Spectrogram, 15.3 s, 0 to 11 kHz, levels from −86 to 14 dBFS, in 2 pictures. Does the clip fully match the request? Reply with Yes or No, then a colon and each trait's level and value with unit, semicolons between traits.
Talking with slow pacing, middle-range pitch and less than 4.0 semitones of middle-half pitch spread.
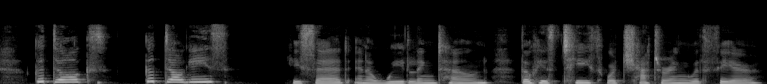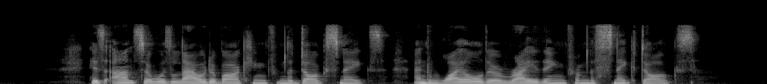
Yes: slow, 130 wpm; medium, 180 Hz; average, 2.9 semitones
